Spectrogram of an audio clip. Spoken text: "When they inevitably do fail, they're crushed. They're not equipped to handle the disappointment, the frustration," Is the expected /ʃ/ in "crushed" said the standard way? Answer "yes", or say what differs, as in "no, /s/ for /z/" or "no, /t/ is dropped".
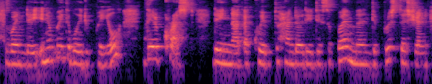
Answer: no, /s/ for /ʃ/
